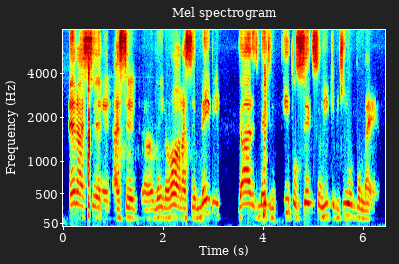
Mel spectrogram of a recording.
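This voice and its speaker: A man's fairly high-pitched voice carries along at a moderate pace. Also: fairly even intonation. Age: 60s. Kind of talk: casual chat. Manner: halting.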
